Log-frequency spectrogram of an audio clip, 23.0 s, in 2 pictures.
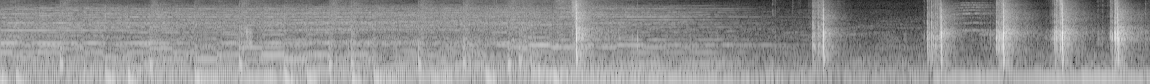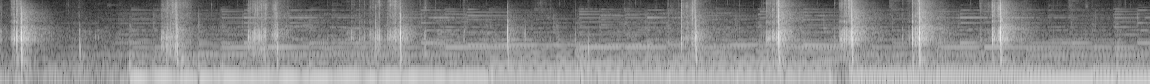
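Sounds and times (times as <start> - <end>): knife slicing onion on cutting board: 9.2 - 11.9, 13.1 - 14.4, 15.0 - 15.7, 18.2 - 21.8.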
